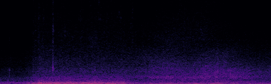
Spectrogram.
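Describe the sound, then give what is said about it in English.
A bus's engine idles with a steady, deep rumble and a low droning hum as a man climbs off, loudest in the first second and a half, then holding at a constant level with no voices. “Another man climbs off the bus and greets those waiting.”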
